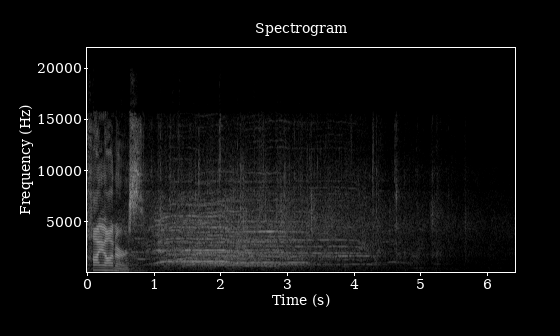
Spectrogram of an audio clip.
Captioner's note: audience cheers and applauds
